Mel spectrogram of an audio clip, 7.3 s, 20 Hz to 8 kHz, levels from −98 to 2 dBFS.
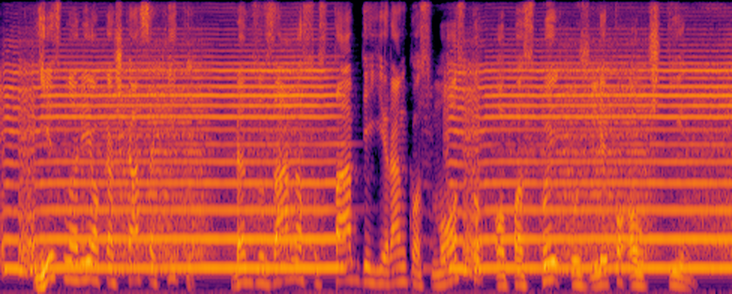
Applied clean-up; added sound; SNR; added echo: none; Bowed string instrument; -4 dB; none.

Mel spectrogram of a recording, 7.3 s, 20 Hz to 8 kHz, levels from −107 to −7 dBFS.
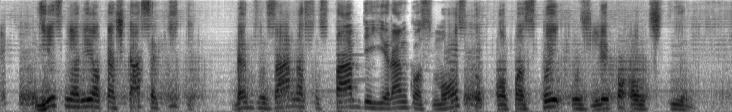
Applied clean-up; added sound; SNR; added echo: neural separator model SepFormer DNS4.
